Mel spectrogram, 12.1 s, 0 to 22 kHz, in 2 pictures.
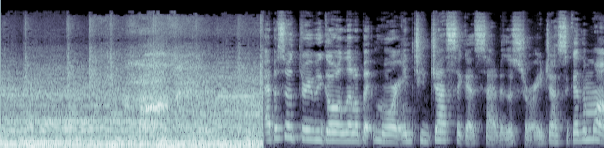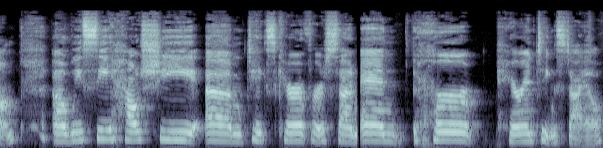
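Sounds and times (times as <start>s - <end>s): tense drama score: 0.0s - 2.6s
person gasping: 1.3s - 2.0s
woman speaking: 2.6s - 12.0s.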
